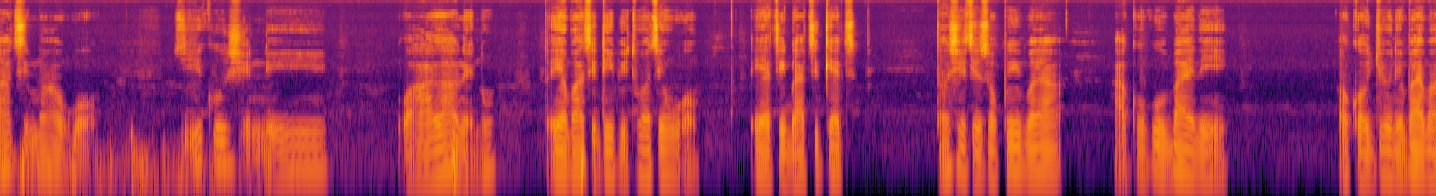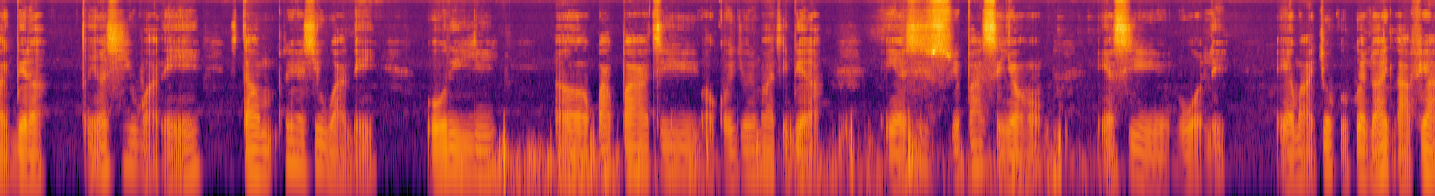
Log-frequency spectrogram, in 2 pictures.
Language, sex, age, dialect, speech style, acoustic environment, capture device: Yoruba, male, 25-34, Nigeria - Ibadan, happy, nature, mobile / Linux / Chrome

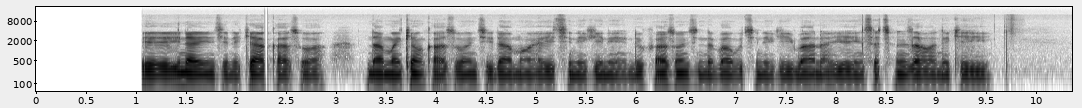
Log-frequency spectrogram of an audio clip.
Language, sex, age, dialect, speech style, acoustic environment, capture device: Hausa, male, 25-34, Nigeria - Kano, happy, silence, mobile / Linux / Chrome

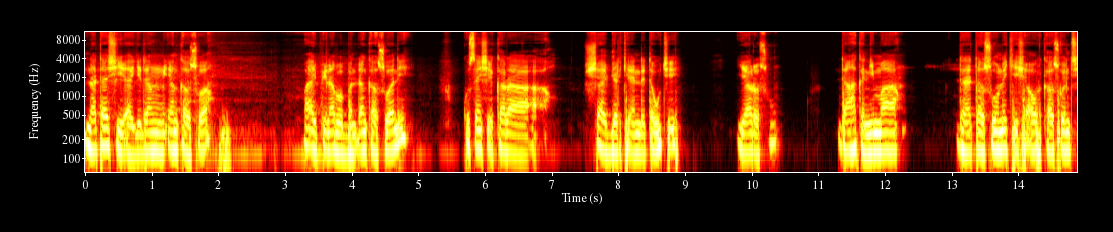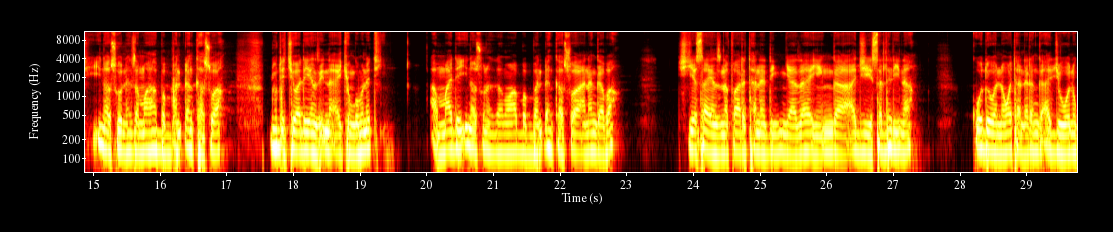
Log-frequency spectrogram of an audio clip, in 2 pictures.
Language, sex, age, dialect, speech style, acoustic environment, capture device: Hausa, male, 35-44, Nigeria - Kano, happy; anxious; excited; focused, silence, mobile / Linux / Chrome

